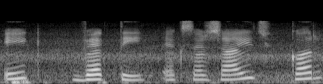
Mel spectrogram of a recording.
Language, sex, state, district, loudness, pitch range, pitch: Hindi, female, Bihar, West Champaran, -17 LUFS, 220-250 Hz, 225 Hz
